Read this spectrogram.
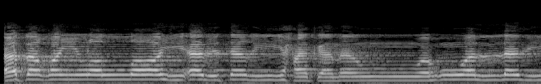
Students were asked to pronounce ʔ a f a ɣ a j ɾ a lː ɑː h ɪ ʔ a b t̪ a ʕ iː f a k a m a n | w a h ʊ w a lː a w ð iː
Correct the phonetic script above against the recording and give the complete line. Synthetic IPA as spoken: ʔ a f a ɣ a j ɾ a lː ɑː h ɪ ʔ a b t̪ a ɣ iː ħ a k a m a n | w a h ʊ w a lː a ð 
